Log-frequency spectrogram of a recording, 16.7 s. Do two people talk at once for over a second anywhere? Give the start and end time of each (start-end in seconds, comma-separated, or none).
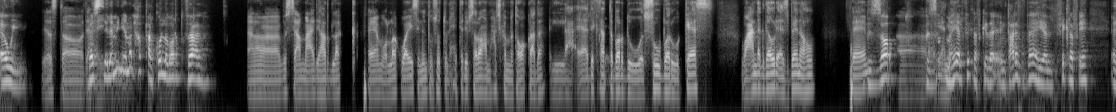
12.9-14.5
